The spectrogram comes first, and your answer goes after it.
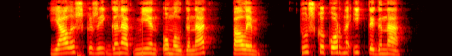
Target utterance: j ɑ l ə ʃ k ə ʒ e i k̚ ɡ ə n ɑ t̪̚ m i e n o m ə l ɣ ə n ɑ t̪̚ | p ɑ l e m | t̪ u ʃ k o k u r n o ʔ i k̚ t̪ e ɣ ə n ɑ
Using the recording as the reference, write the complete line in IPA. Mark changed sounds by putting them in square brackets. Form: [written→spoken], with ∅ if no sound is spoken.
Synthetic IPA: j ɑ l ə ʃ k ə ʒ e i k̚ ɡ ə n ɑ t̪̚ m i e n o m ə l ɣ ə n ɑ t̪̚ | p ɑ l e m | t̪ u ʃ k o k [u→o] r n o ʔ i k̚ t̪ e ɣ ə n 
